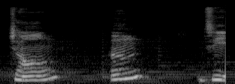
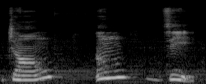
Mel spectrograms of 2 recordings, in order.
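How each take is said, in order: Both takes have the same delivery.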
